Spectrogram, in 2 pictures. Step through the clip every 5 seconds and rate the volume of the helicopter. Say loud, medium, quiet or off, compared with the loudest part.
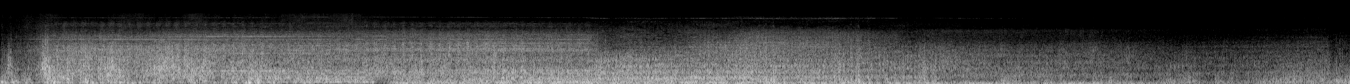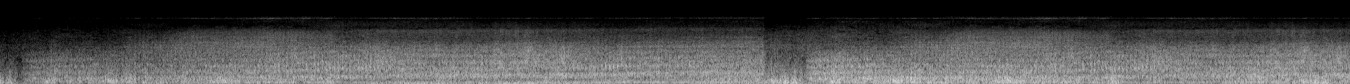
loud, loud, quiet, loud, loud, loud.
